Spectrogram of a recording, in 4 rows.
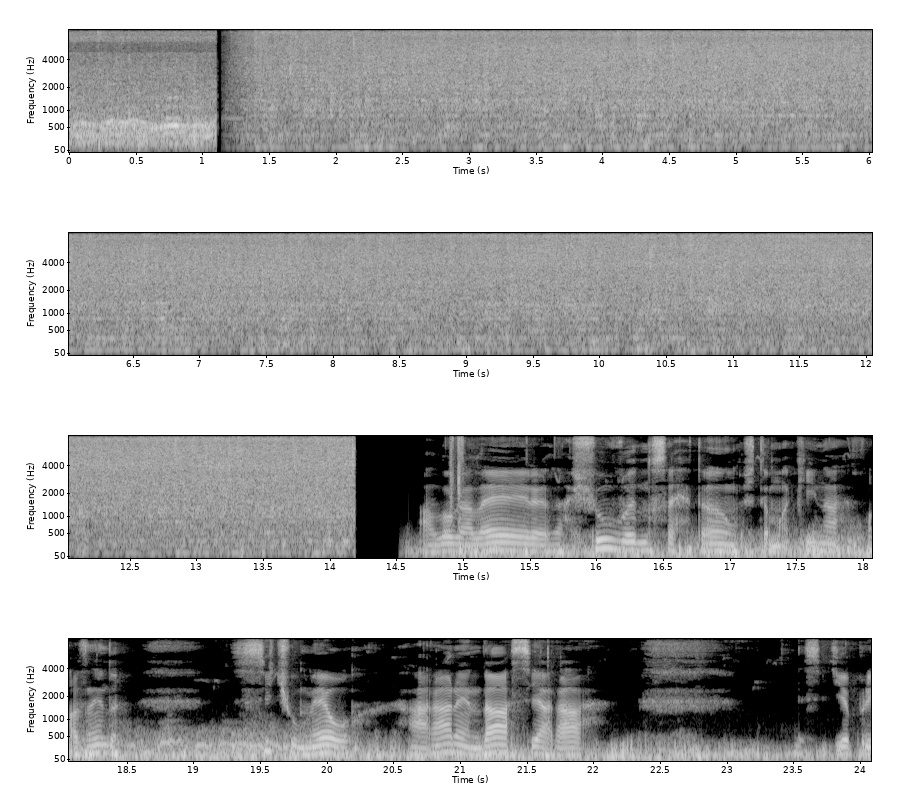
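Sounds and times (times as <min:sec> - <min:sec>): heavy rain falling: 0:00.0 - 0:14.2
runoff pouring off roof: 0:00.0 - 0:14.2.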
